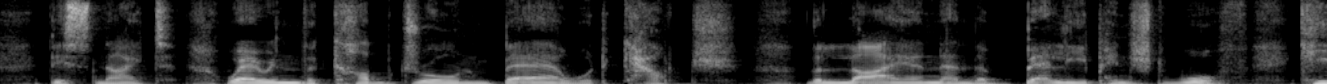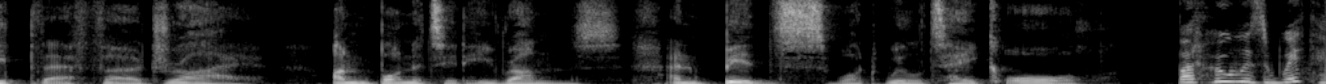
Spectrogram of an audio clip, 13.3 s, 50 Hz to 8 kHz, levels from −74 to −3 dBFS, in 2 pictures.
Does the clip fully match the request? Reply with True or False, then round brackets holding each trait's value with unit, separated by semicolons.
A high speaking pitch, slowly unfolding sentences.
False (100 Hz; 130 wpm)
